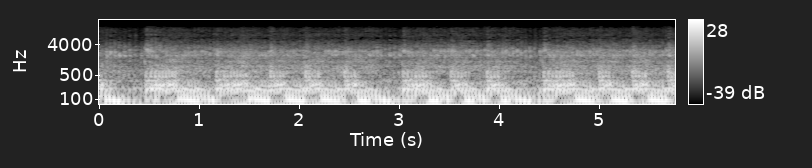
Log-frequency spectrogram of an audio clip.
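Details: Motorcycle running with a steady beat but stumbling and popping about twice a second like rapid backfire, worse at idle and with headlight on; intermittent misfire from faulty regulator and flat battery.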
